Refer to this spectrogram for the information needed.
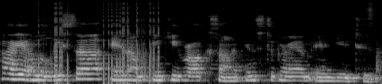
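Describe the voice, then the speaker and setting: Soft-spoken, a woman talks at a moderate pace and medium pitch with ordinary pitch variation. Noticeable background noise is present. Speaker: social media video creator. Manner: quiet, soft-spoken on microphone.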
